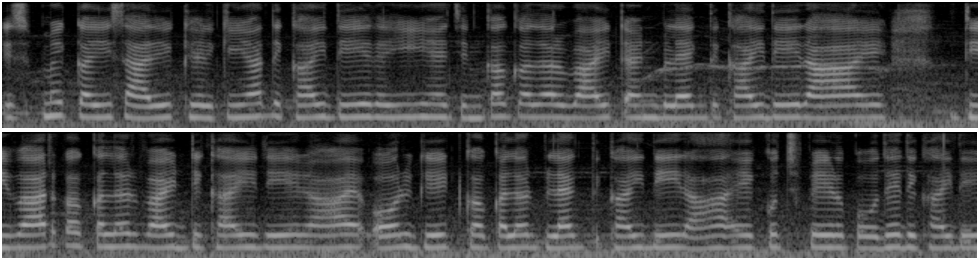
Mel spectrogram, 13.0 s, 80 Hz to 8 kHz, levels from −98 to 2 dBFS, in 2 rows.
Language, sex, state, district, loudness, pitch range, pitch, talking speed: Hindi, female, Jharkhand, Sahebganj, -40 LUFS, 250-260 Hz, 255 Hz, 180 wpm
